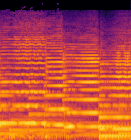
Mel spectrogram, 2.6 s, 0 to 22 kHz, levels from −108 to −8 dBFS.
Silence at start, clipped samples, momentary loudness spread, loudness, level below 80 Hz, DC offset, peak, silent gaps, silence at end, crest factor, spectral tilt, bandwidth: 0 s; under 0.1%; 4 LU; -18 LUFS; -38 dBFS; under 0.1%; -6 dBFS; none; 0 s; 12 dB; -4 dB/octave; 15.5 kHz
